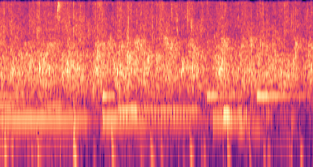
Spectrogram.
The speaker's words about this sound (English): I want you all to put your hands together and clap for some special friends of ours.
